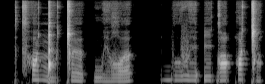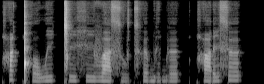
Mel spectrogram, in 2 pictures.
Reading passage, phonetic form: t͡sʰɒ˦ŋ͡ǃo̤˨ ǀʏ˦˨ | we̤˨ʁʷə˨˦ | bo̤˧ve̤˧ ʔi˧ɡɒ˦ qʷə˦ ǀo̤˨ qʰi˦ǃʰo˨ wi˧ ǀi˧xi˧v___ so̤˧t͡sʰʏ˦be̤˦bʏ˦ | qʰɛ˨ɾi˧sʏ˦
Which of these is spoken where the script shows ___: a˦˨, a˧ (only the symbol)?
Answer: a˦˨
